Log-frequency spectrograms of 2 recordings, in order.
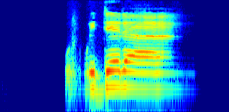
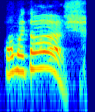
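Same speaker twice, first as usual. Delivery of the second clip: very high, awed exclamation; retold amazement; slower than usual. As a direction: react to a screaming crowd, pitched way up. Retold reaction to screaming crowd.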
